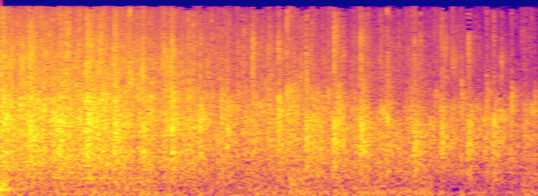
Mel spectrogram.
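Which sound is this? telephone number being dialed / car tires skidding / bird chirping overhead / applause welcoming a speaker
applause welcoming a speaker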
